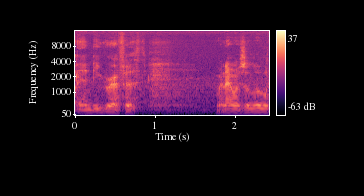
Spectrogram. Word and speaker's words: Griffith: shoot the the antique griffin show and auntie griffin i i used to call andy griffith when i was a little kid i used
